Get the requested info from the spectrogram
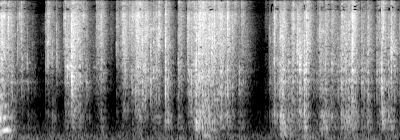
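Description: Small clear plastic bag of gold and silver beads crinkling in irregular bursts as it is handled to get the beads out.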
